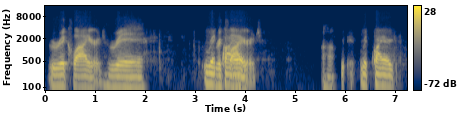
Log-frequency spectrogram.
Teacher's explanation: you want to emphasize the second syllable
